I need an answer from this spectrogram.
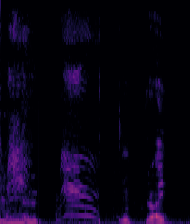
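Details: Kitten at play lets out an arched, whining meow that rises then falls, set between bursts of people talking in Khmer in a small room.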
